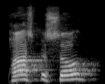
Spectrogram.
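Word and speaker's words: Pospíšil: So, Pospisil, is that how I'm pronouncing his name?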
